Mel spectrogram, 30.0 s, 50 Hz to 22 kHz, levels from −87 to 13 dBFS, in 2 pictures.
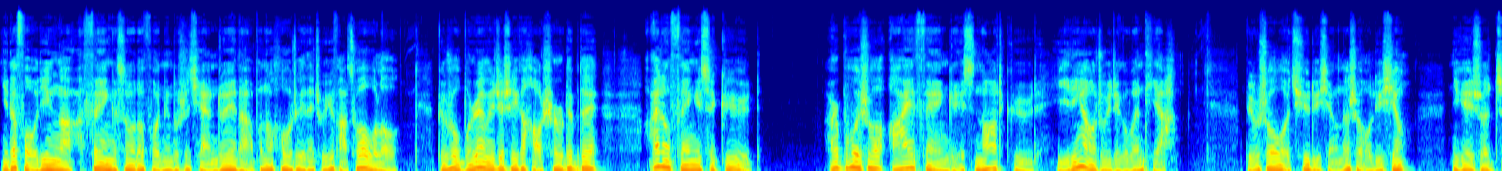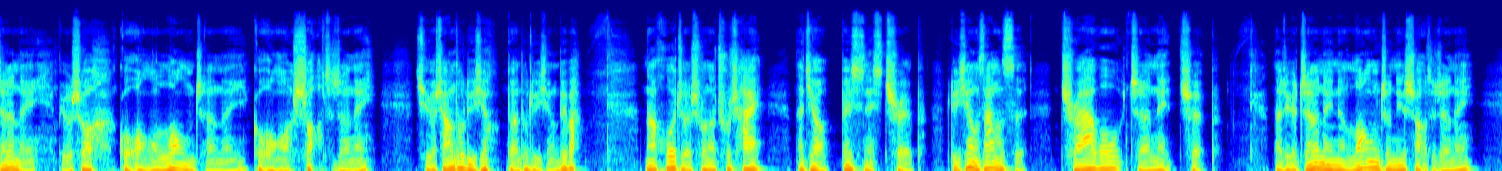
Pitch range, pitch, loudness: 95-120 Hz, 110 Hz, -20 LUFS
